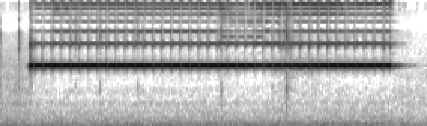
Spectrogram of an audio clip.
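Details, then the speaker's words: Smoke alarm with trumpet-style piezo horn and black plastic sensing chamber, test button pressed: very shrill tone pulsing very fast, about three to four beeps a second, then stops; working normally. "as you can hear it is very high pitched and pulses very fast very very fast so that's the first one"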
